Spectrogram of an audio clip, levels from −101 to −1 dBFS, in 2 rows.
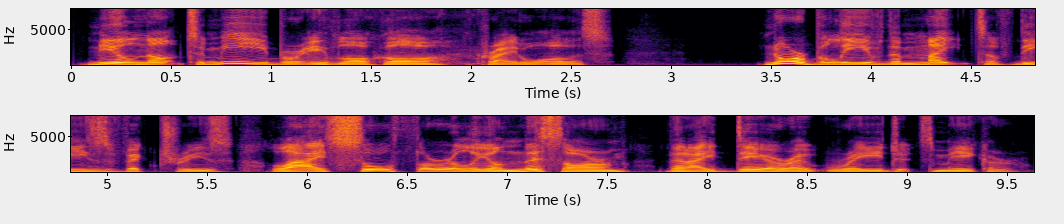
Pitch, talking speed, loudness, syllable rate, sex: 145 Hz, 175 wpm, -19 LUFS, 4.9 syllables/s, male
